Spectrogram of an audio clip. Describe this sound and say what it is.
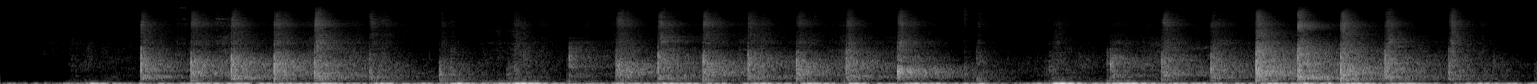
Treppen haus Fustapse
